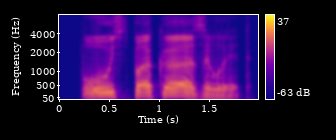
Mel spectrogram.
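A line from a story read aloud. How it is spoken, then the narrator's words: Rich bass reply. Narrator (Russian): сочным басом отозвался правый тип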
